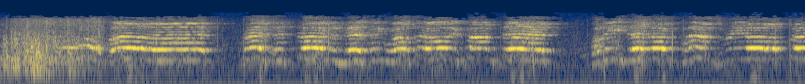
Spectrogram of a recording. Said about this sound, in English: Do you hear that? Hear it. It's shouting at me. Close the window quick.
